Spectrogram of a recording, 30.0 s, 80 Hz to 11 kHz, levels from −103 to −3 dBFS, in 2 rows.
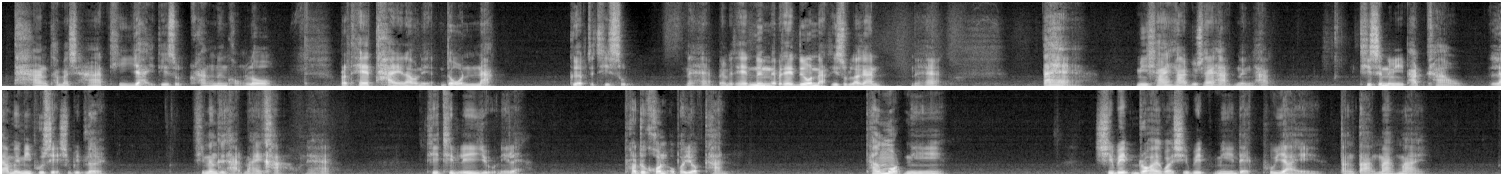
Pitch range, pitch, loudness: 85-120 Hz, 100 Hz, -20 LUFS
